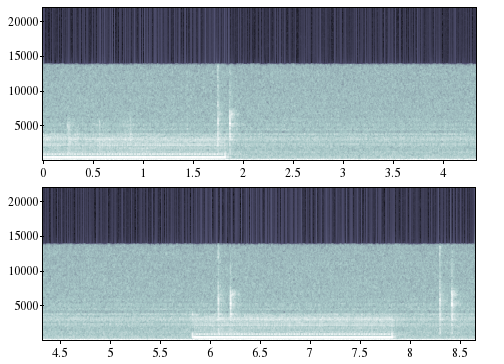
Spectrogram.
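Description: Telephone call that fails to ring through: two electronic tone bursts of about two seconds each, separated by a long gap, over a steady hiss.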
